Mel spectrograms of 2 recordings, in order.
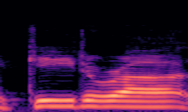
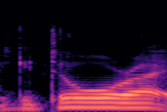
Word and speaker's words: Ghidorah: the name I think sometimes I say Gora sometimes I say gadora it doesn't really matter however you say it even in like when these films are dubbed sometimes the characters in different movies say his name differently but we're probably going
